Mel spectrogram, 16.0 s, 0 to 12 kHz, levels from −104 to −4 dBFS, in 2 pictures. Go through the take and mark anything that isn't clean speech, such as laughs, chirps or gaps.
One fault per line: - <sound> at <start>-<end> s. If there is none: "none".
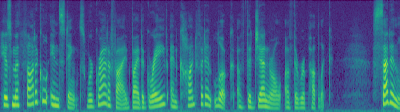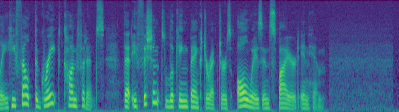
none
